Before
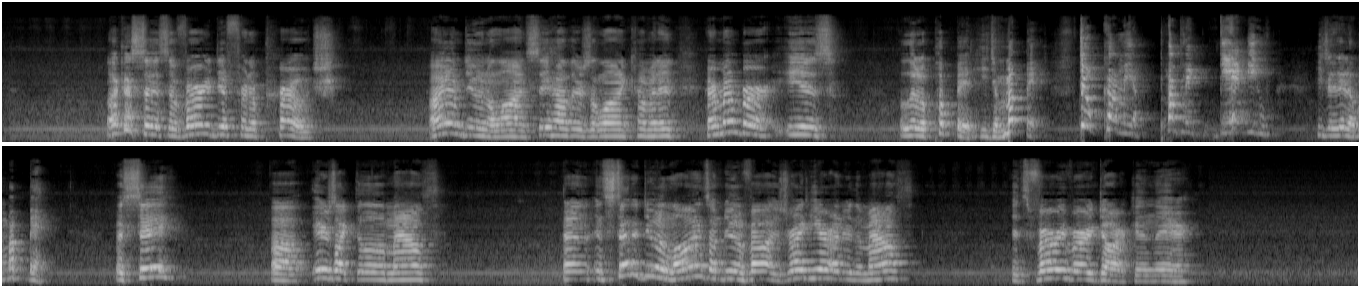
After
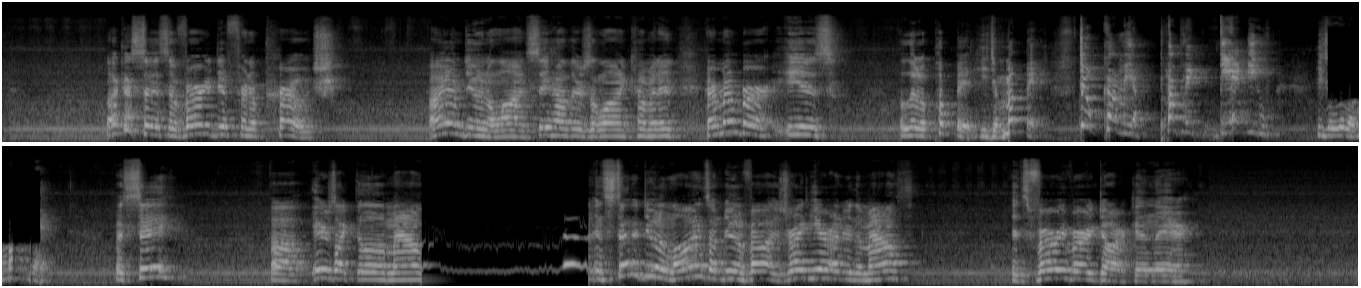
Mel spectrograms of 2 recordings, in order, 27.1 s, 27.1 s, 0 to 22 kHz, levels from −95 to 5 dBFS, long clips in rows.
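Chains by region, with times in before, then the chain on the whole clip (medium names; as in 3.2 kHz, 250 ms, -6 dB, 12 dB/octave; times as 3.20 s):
13.25–13.96 s: brick-wall FIR band-stop 1.2–11 kHz + slow attack 146 ms + hum notches 50/100/150/200 Hz
17.76–19.44 s: formants replaced by sine waves + band-pass filter 780 Hz, Q 2.8
whole clip: de-hum 79.43 Hz, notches 4; compression 2.5:1, threshold -36 dBFS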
